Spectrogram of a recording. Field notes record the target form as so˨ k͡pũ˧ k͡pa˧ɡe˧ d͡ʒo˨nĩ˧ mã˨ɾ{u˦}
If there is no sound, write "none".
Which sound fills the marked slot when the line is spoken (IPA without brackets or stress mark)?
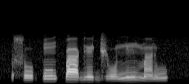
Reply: u˧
